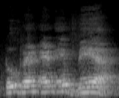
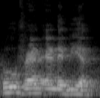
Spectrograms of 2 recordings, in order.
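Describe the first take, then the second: First: The last word rhymes with 'bare'. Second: The last word rhymes with 'beer'. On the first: The speaker calls it right. "ये तो बियर नहीं बेयर है" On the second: The speaker calls it wrong. "इसको बियर पढ़ा था, गलत था"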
